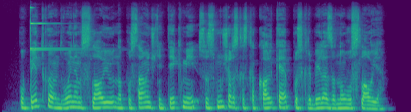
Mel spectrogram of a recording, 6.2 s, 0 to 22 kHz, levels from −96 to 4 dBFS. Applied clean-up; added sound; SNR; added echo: none; Bicycle bell; 9 dB; none.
